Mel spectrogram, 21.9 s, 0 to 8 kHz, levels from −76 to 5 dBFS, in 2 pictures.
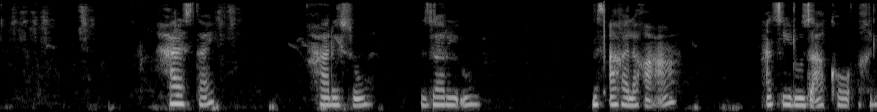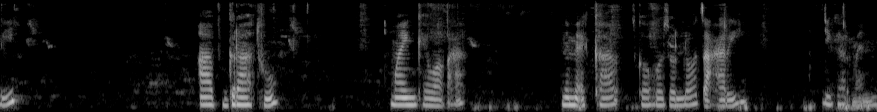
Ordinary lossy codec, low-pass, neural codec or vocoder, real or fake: AAC, 32 kbps; 7.2 kHz; none; real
